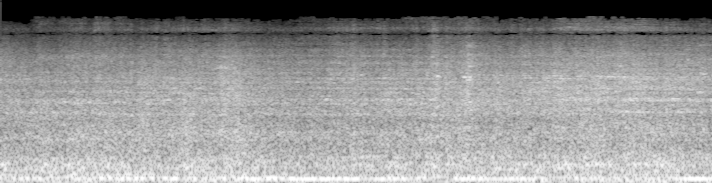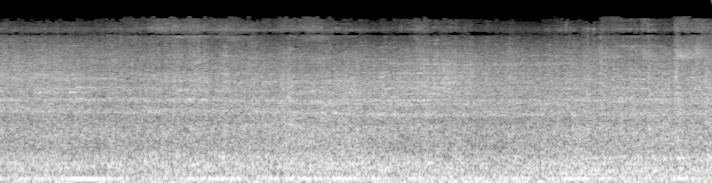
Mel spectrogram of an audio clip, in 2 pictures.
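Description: Diesel train running, a steady low engine drone over a continuous rumble.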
